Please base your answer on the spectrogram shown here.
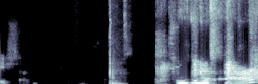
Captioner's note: audience clapping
